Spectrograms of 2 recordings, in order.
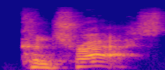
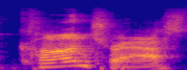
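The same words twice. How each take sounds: First: The stress is on the second syllable. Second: The stress is on the first syllable. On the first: It is used as a verb. "which is more of a verbal sound" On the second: It is used as a noun. "which is more of a noun"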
